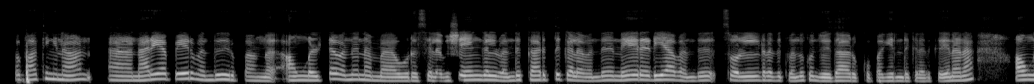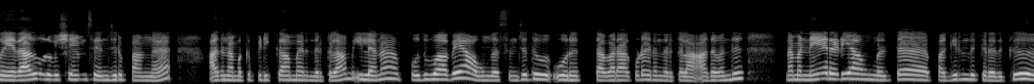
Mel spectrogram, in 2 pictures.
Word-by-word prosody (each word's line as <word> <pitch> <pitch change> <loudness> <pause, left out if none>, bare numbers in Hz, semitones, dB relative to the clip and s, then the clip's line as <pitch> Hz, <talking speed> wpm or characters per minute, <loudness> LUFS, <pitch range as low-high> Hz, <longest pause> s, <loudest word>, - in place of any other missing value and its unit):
இப்ப 220 - -6
பார்த்தீங்கன்னா, 230 -2 +1 0.4
அ - - -2 0.2
நெறைய 230 +6 +4
பேரு 260 +2 +4
வந்து 210 +2 -1
இருப்பாங்க. 180 -4 -4 0.2
அவுங்கள்ட்ட 195 +3 0
வந்து, 225 0 -1
நம்ம 185 -4 -2 0.2
ஒரு 170 0 -1
சில 185 -3 -1
விஷயங்கள் 210 +3 +3
வந்து, 175 +4 -1
கருத்துக்கள 210 -1 0
வந்து 170 +4 -2 0.2
நேரடியா 215 0 +4
வந்து 170 +3 -3 0.2
சொல்றதுக்கு 185 -2 0
வந்து 185 +3 -2
கொஞ்சம் 165 -4 +1
இதா 175 +1 +1
இருக்கும். 155 -2 -7
பகிர்ந்துக்கிறதுக்கு. 160 -1 -3
என்னென்னா, 185 +4 +1 0.5
அவங்க 215 +1 +3
ஏதாவது 205 +4 +6
ஒரு 225 - +3
விஷயம் 225 0 0
செஞ்சிருப்பாங்க, 200 -3 -1 0.6
அது 195 - 0
நமக்கு 195 -1 -3
பிடிக்காம 205 0 -1
இருந்திருக்கலாம். 190 +5 -1
இல்லைனா, 220 +4 +2 0.3
பொதுவாவே, 230 +4 +4
அவுங்க 195 -2 -1
செஞ்சது, 230 +5 0 0.3
ஒரு 200 -1 +1 0.2
தவறா 195 +1 +1
கூட 215 - -2
இருந்திருக்கலாம். 185 -3 -2
அத 190 - -2
வந்து 240 +7 +1 0.5
நம்ம 220 0 +2
நேரடியா 255 +1 +4
அவுங்கள்ட்ட 210 -2 -3 0.4
பகிர்ந்துக்கிறதுக்கு, 215 0 -1
205 Hz, 140 wpm, -23 LUFS, 185-220 Hz, 0.6 s, ஏதாவது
